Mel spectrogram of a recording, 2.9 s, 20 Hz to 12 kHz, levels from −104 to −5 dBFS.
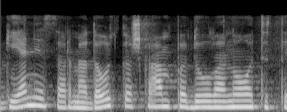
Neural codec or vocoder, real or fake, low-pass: none; real; 7.2 kHz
